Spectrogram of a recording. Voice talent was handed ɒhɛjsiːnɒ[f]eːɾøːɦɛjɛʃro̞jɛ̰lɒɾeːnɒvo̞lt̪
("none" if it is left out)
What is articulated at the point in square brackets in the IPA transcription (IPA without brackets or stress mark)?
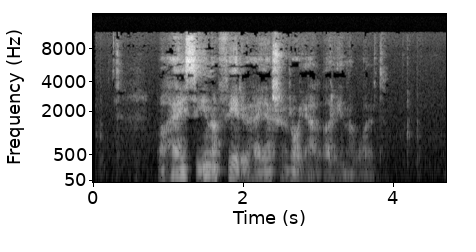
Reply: f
